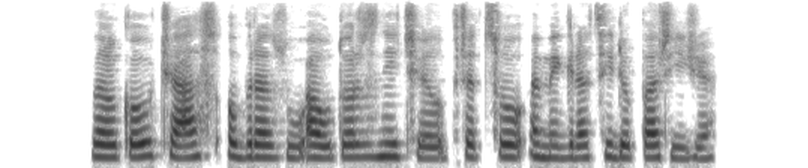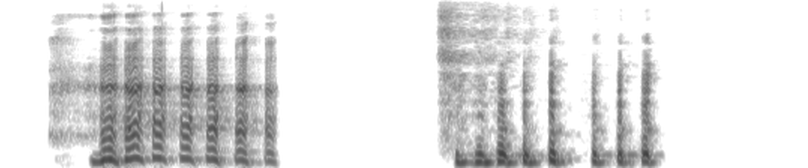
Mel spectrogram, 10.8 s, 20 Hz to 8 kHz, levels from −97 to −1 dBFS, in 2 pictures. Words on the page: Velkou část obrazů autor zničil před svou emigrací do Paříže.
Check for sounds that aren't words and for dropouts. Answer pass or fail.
fail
